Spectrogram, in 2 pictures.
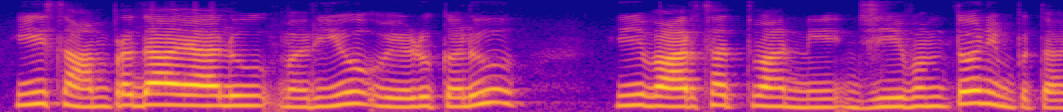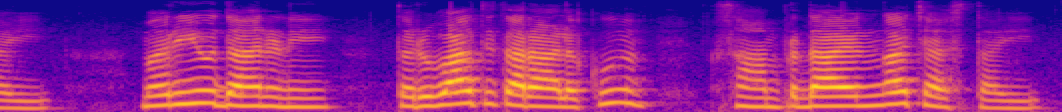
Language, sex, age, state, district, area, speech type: Telugu, female, 18-30, Andhra Pradesh, Konaseema, rural, spontaneous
